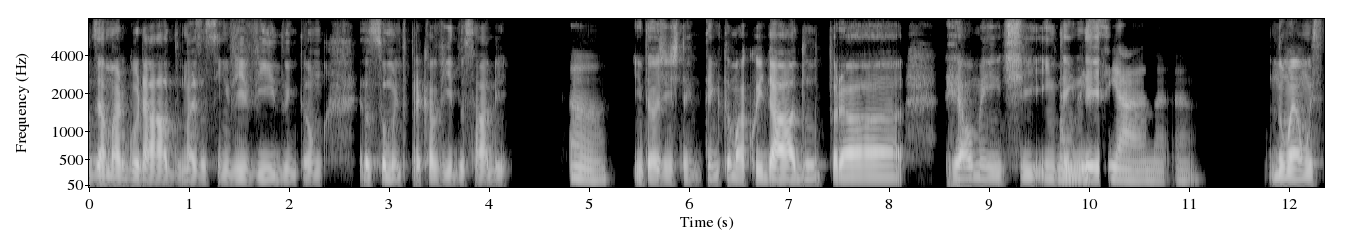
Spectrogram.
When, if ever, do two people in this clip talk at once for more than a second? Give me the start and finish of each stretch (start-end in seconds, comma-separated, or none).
none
